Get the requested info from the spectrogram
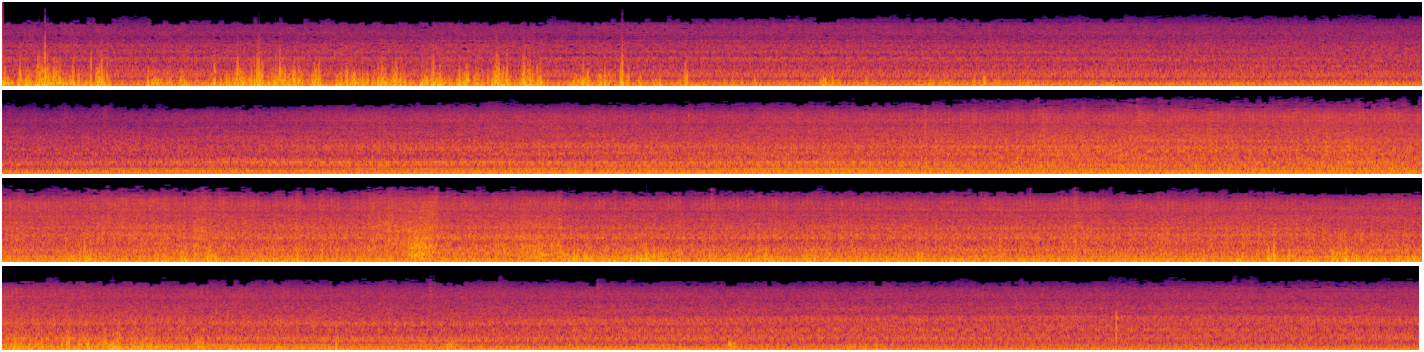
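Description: Wheel loader's diesel engine running steadily while it powers a hydraulic concrete pan mixer. Wind buffets the microphone for the first few seconds, and there is a single sharp knock about halfway through.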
